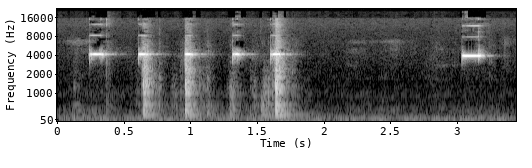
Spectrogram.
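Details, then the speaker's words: Ademco 6139 alarm keypad showing telco fault and check zones: five short high beeps about three per second, a pause, then one more, the trouble warning for a telephone line fault. "We have our telco fault and we have our check zones. We'll let it start beeping here and then we can start the test."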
